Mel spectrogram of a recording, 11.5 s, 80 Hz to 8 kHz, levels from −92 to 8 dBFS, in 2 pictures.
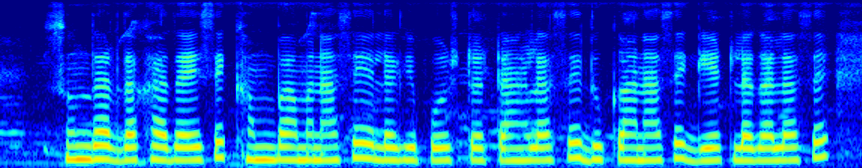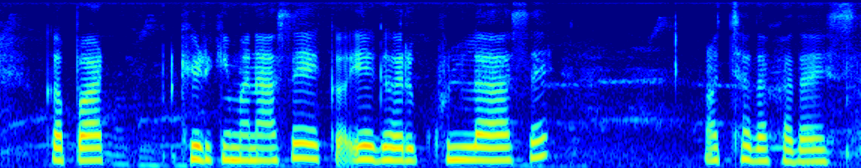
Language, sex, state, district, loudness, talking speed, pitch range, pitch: Halbi, female, Chhattisgarh, Bastar, -31 LUFS, 140 wpm, 215-235 Hz, 220 Hz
